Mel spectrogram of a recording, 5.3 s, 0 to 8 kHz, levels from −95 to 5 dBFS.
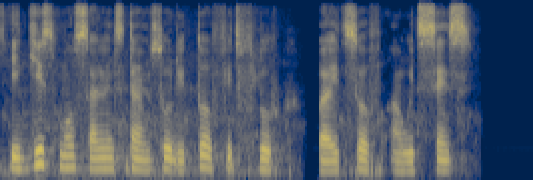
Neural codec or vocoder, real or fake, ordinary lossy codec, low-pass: codec, 16 kHz, 4 kbps, FunCodec, trained on Chinese and English, 50 frames a second; fake; none; 7.2 kHz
